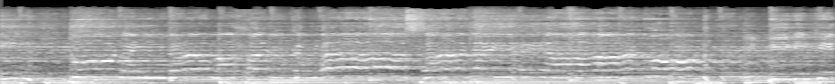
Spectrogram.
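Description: A man singing into a videoke (karaoke) microphone over a karaoke backing track, his amplified voice carrying the melody above steady bass notes.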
